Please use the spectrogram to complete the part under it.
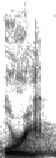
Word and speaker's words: Horry: Isn't it Horry? – Horry. I think it is pronounced Horry, Horry, and the H is sort of silent, but it's kind of one of those things where I'm that way with names, even going all the way back.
